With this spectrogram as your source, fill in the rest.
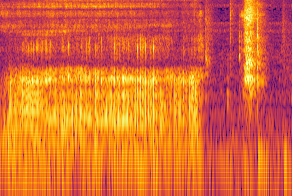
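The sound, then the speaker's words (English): A voice imitates a wolf's growl, a rough, sustained snarl lasting about two seconds, followed by a short breathy huff. “Wolf is just sort of.”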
